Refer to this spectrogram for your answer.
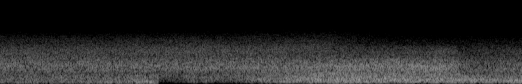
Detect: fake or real real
